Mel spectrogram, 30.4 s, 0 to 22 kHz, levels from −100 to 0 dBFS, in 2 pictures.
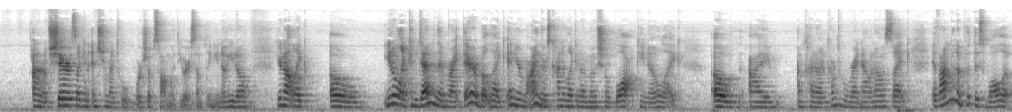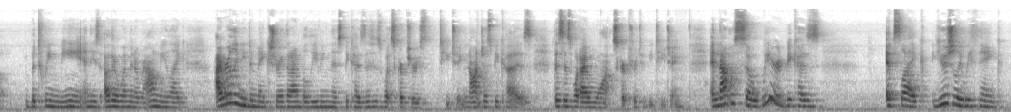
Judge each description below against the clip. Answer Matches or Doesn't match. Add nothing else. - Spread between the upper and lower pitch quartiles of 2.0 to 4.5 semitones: Matches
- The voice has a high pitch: Matches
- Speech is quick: Matches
